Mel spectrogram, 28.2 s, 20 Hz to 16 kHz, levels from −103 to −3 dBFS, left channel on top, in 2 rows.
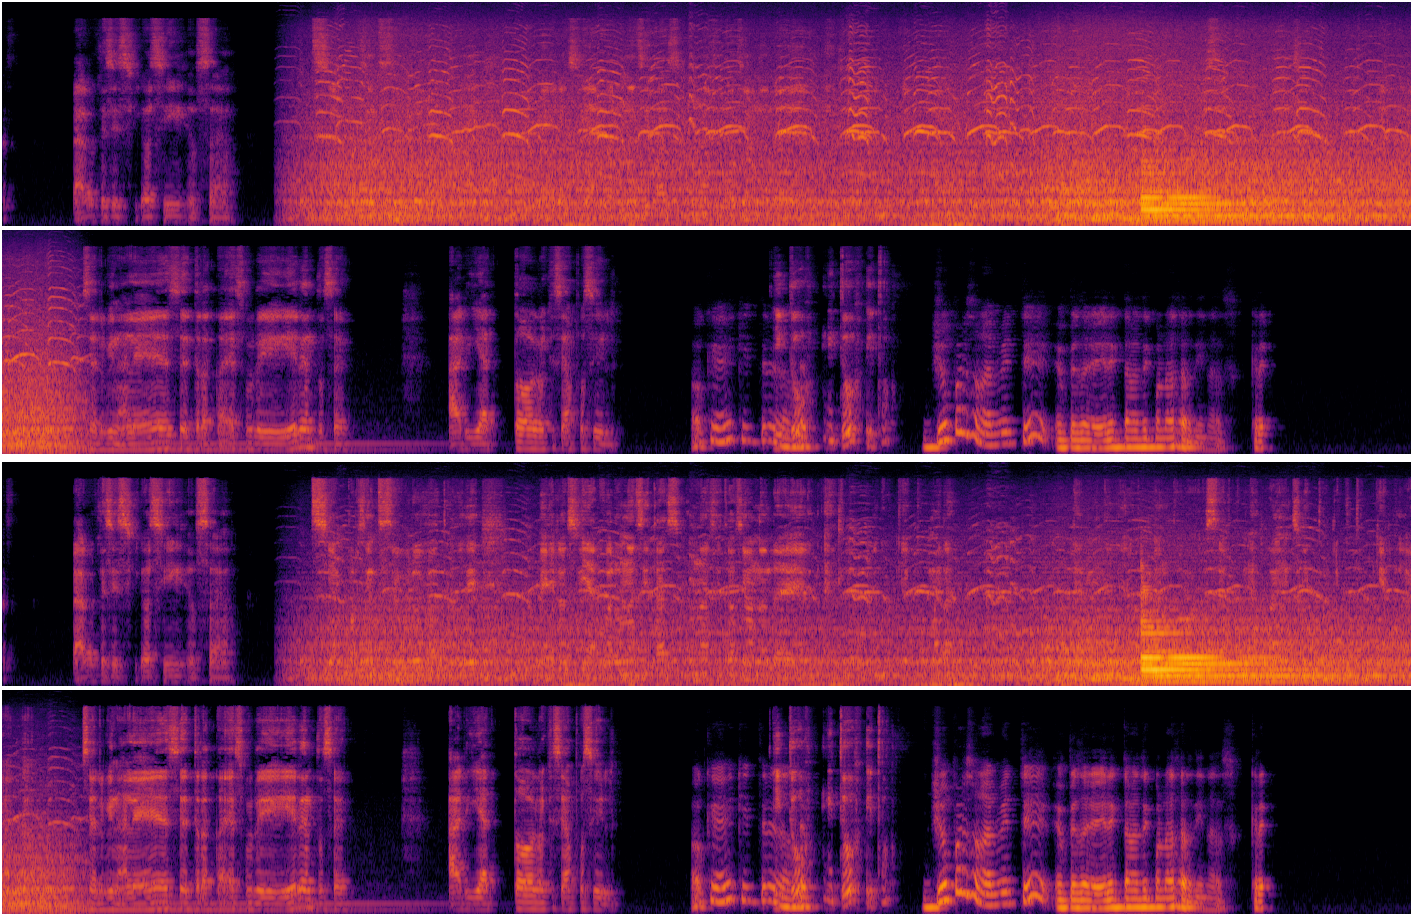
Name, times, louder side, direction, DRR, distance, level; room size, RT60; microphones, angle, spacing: voice 1, 0.7-2.3 3.1-5.1 5.4-9.6 10.7-13.4 13.7-14.5 14.9-17.5 18.1-18.2 18.6-20.2 21.8-23.0, right 4 dB, 50° right, 3.2 m, -41 dB
Ocean, 2.8-15.0, left 4 dB, 55° left, 0.9 m, -33 dB
sound 1, 11.4-14.6, right 3 dB, 25° right, 0.6 m, -26 dB
voice 2, 21.0-22.2 23.3-26.7, right 4 dB, 75° right, 0.5 m, -36 dB
17.0 x 6.8 x 2.6 m
head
